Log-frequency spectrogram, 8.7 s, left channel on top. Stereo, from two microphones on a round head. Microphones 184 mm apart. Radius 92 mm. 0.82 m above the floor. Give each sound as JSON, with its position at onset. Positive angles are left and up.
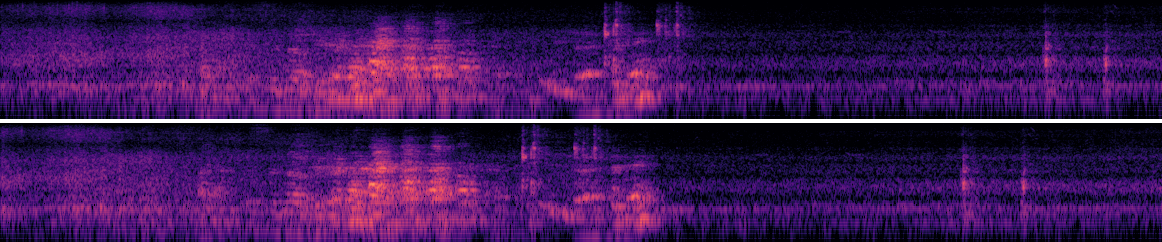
{"t": 1.5, "sound": "laughter", "side_deg": -55, "distance_m": 5.0}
